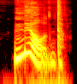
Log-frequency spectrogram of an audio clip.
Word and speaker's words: мёд: Same year, but with two dots, pronounced ё, мёд.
